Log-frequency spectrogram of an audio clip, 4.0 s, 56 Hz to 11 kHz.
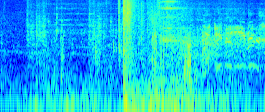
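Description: A T832 tank's main gun fires once in a tank video game, a sharp broadband boom about midway that rolls into a reverberant tail, with mechanical creaks and game ambience around it.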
